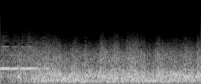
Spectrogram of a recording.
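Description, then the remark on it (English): A steady, dense rumble of a train riding along the rails from Dover up to London, low and loud throughout, with a faint high whine early on and a continuous clattering texture underneath. “He is now riding a train from Dover up to London.”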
